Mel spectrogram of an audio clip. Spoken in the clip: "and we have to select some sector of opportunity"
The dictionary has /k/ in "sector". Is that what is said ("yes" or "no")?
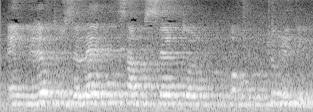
no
